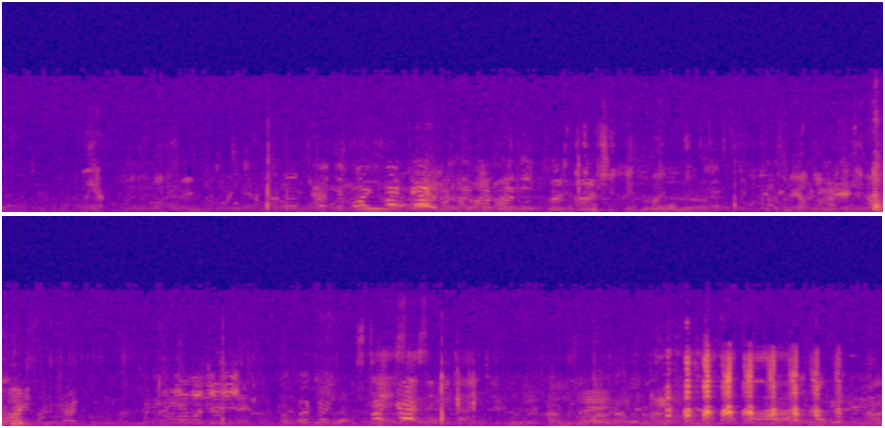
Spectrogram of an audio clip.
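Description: A crowd of spectators shouts and calls out from a distance outdoors.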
